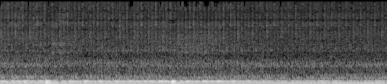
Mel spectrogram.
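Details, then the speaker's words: Toyota Corolla KE55 4K-C after first start, vacuum lines refitted uncertainly. Steady low, even idle with no misses or knocks, idling not bad; ignition timing still needs setting with a timing light. "but that's awesome we got the car idling and it's idling not bad"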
